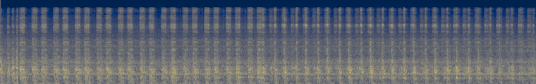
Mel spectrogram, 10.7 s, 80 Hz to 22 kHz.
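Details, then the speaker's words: 3-inch face mill surfacing a warped Ford V10 exhaust manifold flange, machine tram just reset, some inserts suspected slightly worn: even rapid tooth chatter with faint scratch trailing each pass as the back edge drags. Face mill heel dragging. "i can hear it just lightly scratching on the backside"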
